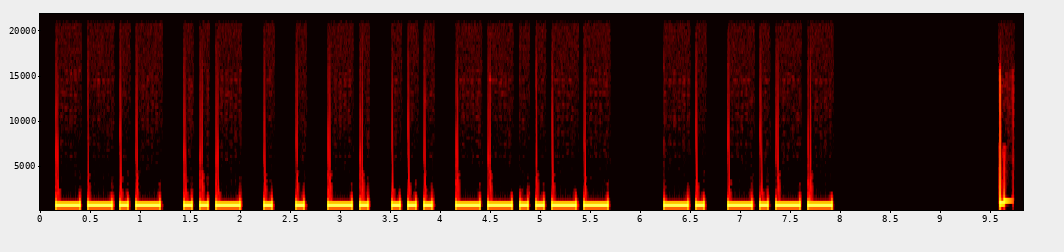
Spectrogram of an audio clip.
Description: Morse code, heard as a keyed tone, about 15 wpm, 700 Hz. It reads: QUEENS, NY
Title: Practice QSO - Exchange 1 - Beginning - 15wpm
